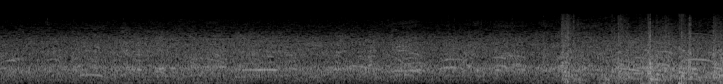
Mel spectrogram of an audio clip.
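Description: A football stadium crowd keeps up a steady roar of cheering and shouting that fills the air, with a few sharp bursts of noise near the end and no clear voices above it.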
